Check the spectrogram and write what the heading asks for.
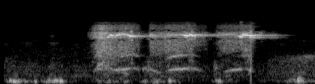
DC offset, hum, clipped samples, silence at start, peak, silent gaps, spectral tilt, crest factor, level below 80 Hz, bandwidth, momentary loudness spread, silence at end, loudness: under 0.1%; none; under 0.1%; 0.1 s; 0 dBFS; none; -1.5 dB/octave; 16 dB; -58 dBFS; 7.8 kHz; 17 LU; 0.1 s; -11 LUFS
